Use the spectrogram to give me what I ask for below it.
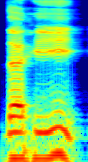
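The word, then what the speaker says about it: दही: அப்படிங்கும்போது தஹி, தஹி அப்படின்னு சொல்லணும்.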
